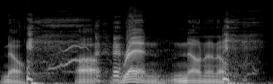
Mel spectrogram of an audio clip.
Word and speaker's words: Yuan: time uh it's it's yuan in the business but the correct pronunciation is ren but the thing is people can't pronounce that yr combination break out some mandarin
